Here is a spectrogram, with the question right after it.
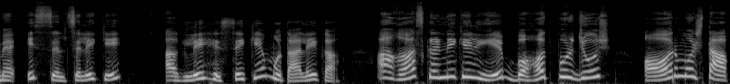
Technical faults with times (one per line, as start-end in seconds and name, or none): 1.56-3.99 digital radio blending to analogue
